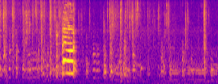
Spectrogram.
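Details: Domestic chickens, a mixed flock of hens with a Rhode Island Red rooster, heard live: a loud, nasal squawk bursts out briefly amid soft, scattered clucking from several birds.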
